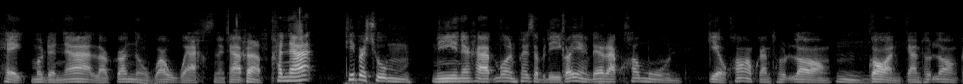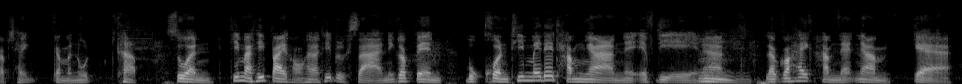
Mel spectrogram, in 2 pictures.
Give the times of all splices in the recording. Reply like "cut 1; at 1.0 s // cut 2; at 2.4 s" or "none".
cut 1; at 2.7 s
